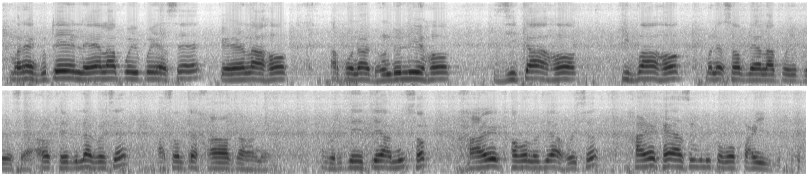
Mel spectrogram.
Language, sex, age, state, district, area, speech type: Assamese, male, 60+, Assam, Nagaon, rural, spontaneous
